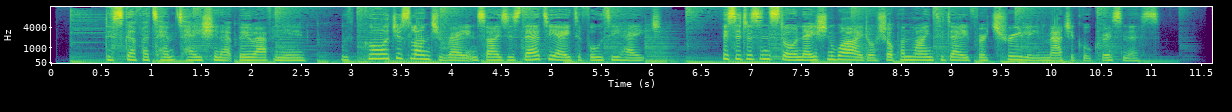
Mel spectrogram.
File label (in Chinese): 外籍英语女声 内衣广告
